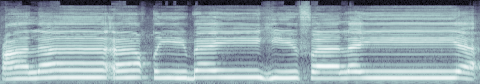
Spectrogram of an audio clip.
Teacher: Harfulin itu berada di tengah ayat. Cara membacanya cukup dilembutkan dan dilunakkan suara. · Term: huruf lin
